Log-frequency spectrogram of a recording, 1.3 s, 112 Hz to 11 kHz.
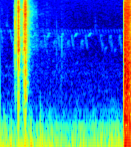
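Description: Two sharp reports from a 1911 pistol ring out during a shooting drill, a quick pair near the start, then a brief silence and a third loud, close shot near the end.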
